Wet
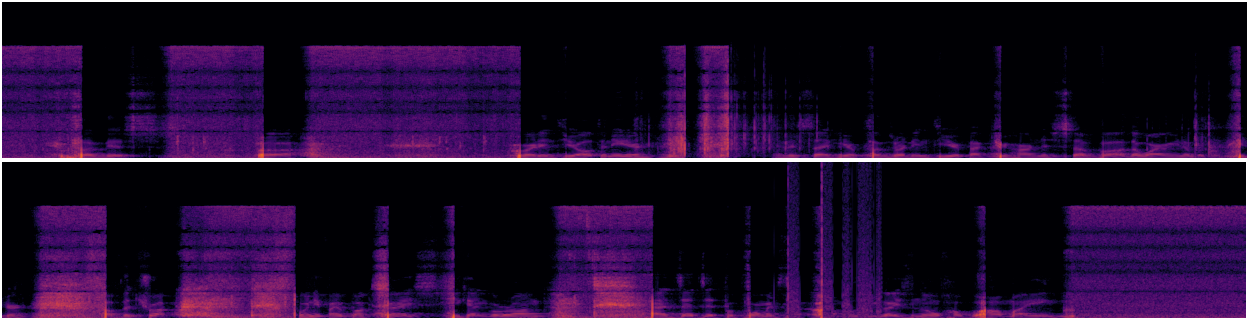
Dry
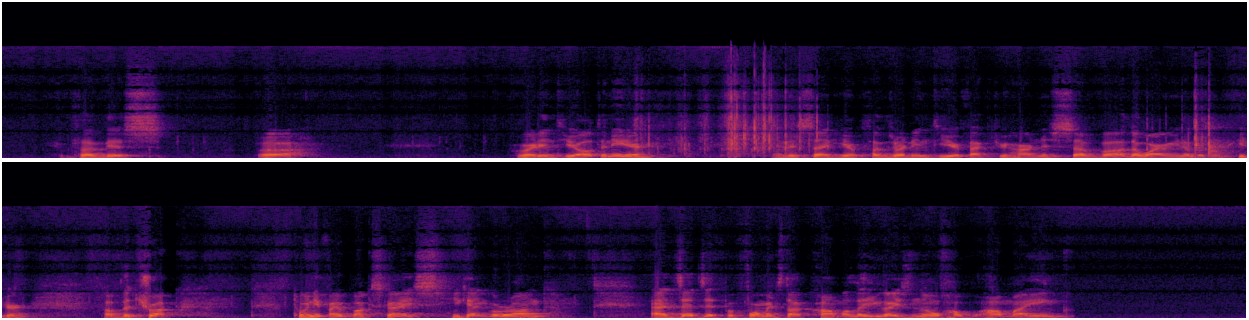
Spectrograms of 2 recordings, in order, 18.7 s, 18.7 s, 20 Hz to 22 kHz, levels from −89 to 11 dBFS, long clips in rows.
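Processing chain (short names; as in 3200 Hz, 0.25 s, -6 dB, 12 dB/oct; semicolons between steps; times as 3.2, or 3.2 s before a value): 15.13–15.95 wrapped overs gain 26.5 dB; flipped gate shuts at -28 dBFS, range -32 dB; gain +12 dB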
